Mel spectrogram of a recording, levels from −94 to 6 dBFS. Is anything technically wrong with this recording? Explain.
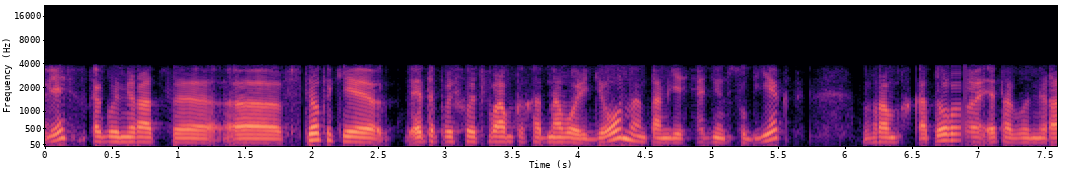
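Yes, two things. The whole clip has gone through a G.723.1 codec, heavily degraded. The band runs only from about 150 Hz to 3.5 kHz, and the coarse, slow-updating voice model leaves the speech muffled and hoarse with smeared consonants. That fits a 6.3 kbit/s G.723.1 stream.

There's also VoIP packet loss concealed by the speech codec, at 1.85–1.97 s, 4.85–4.99 s and 6.80–7.05 s. The decoder papered over the gaps by repeating its last pitch and filter at falling gain, so you hear buzzy or noisy, fading smears. The first and last gaps fit about 90 ms lost, the middle one about 30 ms.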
